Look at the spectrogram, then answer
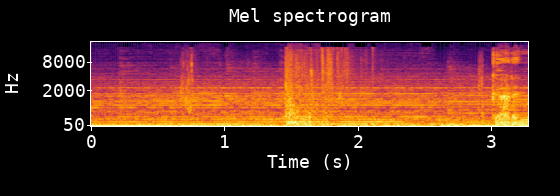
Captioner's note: thud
